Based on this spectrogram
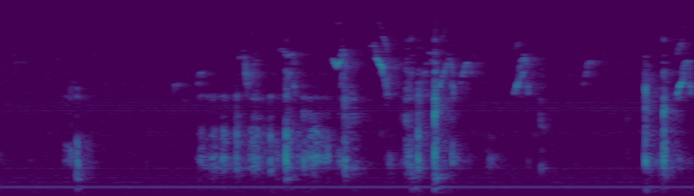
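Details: Light Brahma chicks, arriving a day early, peeping in a busy overlapping chorus of short, high chirps, with a steady low electrical hum and a person speaking briefly.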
